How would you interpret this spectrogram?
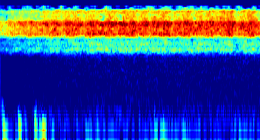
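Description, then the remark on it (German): A steady, dense wall of shrill buzzing chirps from many cicadas in knee-high summer meadows in Albania fills the air continuously, with a faint low rumble beneath and no voices. “Andererseits, so Sommer in Albanien, das hat schon auch was mit flirrender Luft und Zikaden, die in kniehohen Sommerwiesen zirpen. Ich habe das sogar aufgenommen, hör mal.”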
